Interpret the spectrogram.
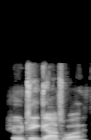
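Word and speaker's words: Ncuti Gatwa: Shuti Gatwa, thank you.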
